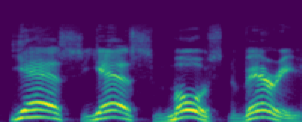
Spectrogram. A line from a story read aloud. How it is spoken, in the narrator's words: shouted Vladimir Vrusilov enthusiastically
